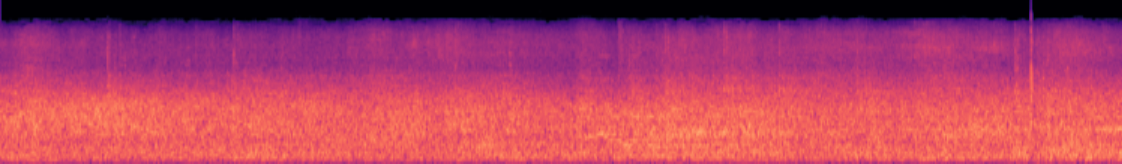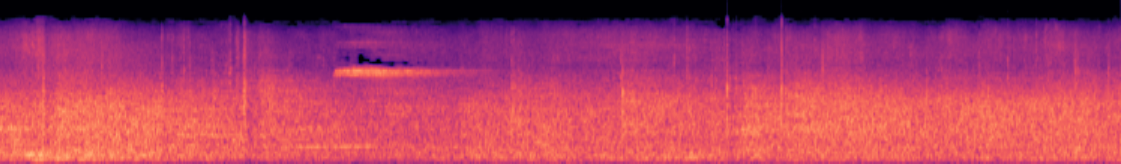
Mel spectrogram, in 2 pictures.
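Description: Ice hockey skates scraping and gliding on rink ice, heard as a steady hiss of noise. A short high tone sounds about ten seconds in.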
